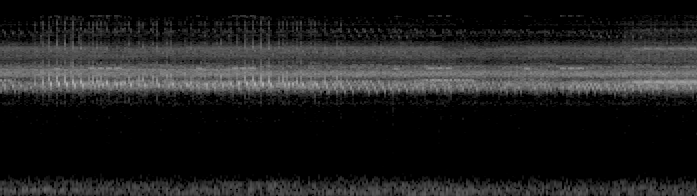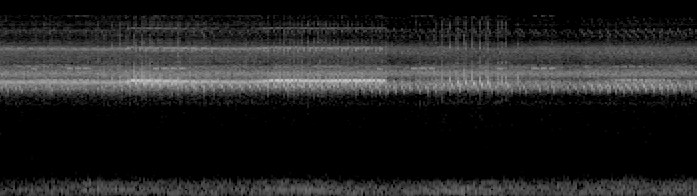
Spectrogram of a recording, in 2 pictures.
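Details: Bell crickets singing in autumn, recorded in Sanuki, Chiba, Japan: a steady high ringing chorus of trilled notes, with a louder, clear ringing phrase standing out from about eight to eleven seconds, then the softer chorus resumes.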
